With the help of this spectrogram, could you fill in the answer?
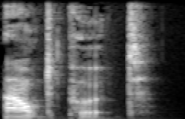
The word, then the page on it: output: British English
